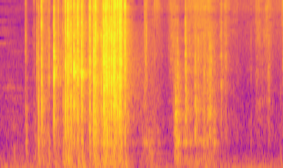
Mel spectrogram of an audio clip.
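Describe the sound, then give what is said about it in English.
Tarot cards being shuffled by hand: a crisp, dense riffling burst followed by a shorter, softer second flurry of fluttering card edges. “We'll pull you six cards as well from the African American tarot deck.”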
